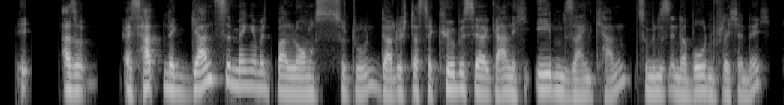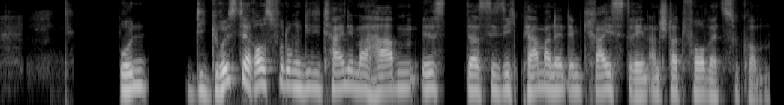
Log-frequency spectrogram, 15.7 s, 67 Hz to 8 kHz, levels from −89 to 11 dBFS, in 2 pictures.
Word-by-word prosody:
Ja, 330 - -5 0.3
also, 135 -2 +5 0.4
es - - -1
hat 160 +1 +5
'ne 135 -5 +2
ganze 210 +8 +5
Menge 165 -2 +1
mit 150 -4 -4
Ballons 120 -2 +1
zu - - -3
tun, 125 +7 -4
dadurch, 120 -1 +1
dass 130 -2 -1
der - - -1
Kürbis 145 -1 +2
ja 125 -4 +6
gar 115 +1 0
nicht 120 -2 -3
eben 140 -3 +3
sein 110 0 -3
kann, 115 - -8
zumindest 125 0 -1
in 130 -3 -2
der 110 - 0
Bodenfläche 115 -2 0
nicht. 105 - -6 1.3
Und 150 +4 +3 0.4
die 125 -1 -7
größte 160 - +5
Herausforderung, 170 -1 +3
die 150 - -5
die 145 -1 -6
Teilnehmer 145 -2 -3
haben, 140 +4 -2
ist, 145 0 -4 0.2
dass 135 -2 0
sie 140 - -5
sich 135 +1 -6
permanent 140 0 -1
im 135 0 -4
Kreis 130 +2 -3
drehen, 110 -1 -2
anstatt 120 +1 -5
vorwärts 115 -5 -2
zu - - -13
kommen. - - -12
135 Hz, 175 wpm, -24 LUFS, 120-150 Hz, 1.3 s, ja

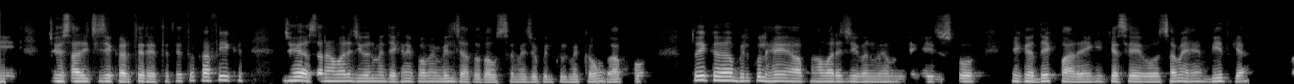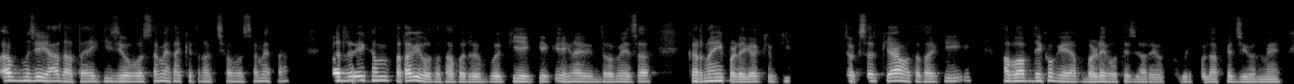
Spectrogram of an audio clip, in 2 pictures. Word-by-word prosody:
ही 135 +1 -3 0.4
जो 150 - -3
ये 145 - +3
सारी 140 0 +4
चीज़ें 140 +1 -1
करते 130 +2 +4
रहते 130 0 -2
थे, 155 - 0
तो 165 +4 -5
काफ़ी 175 +1 +2
एक 190 0 -3 0.5
जो 175 +2 +2
ये 185 - +9
असर 170 0 +4
हमारे 160 0 +2
जीवन 145 -1 -1
में 145 -1 -2
देखने 140 +1 -2
को 140 - -1
हमें 140 0 -2
मिल 140 +1 0
जाता 115 -3 -2
था 115 - +1
उस 110 -1 -5
समय। 120 -1 -4
जो 120 0 -2
बिल्कुल 120 0 -6
मैं 120 0 -3
कहूँगा 125 0 +1
आपको। 135 +3 -5 0.4
तो 195 - +2
एक 200 0 +5 0.2
बिल्कुल 165 +2 0
है 155 +1 +2
आप 140 -1 +1
हमारे 135 0 +1
जीवन 130 -1 -2
में 125 0 -3
हम 130 0 -5
देखिए 125 0 -6
जिसको 135 +3 -1 0.4
एक 145 0 -2
देख 150 +2 +2
पा 135 -2 +4
रहे 125 0 +1
हैं 130 - -2
कि 135 - -6
कैसे 135 0 +2
वो 125 0 +1
समय 140 +1 -1
बीत 150 +2 -1
गया। 135 +1 +1 0.5
अब 180 0 +6
मुझे 175 0 +2
याद 155 -1 +2
आता 130 0 0
है 135 +1 0
कि 145 +2 -7
जो 135 0 +1
वो 135 0 +1
समय 155 +4 -2
था 145 - 0
कितना 135 -1 -7
अच्छा 135 +1 -7
वो 130 0 -4
समय 140 +3 -5
था। 145 +1 -10 0.5
पर 180 +1 +7
एक 195 0 +1
हम 190 0 +2
पता 170 - +5
भी 185 - +6
होता 130 -4 +1
था 125 - +1
पर 125 0 0
कि 140 - -3
एक-एक 130 0 -4
एक 140 -3 -1
ना 135 - 0
एक 130 - 0
दिन 125 - -8
तो 125 0 -1
हमेशा 130 +2 -1 0.4
करना 145 +2 +2
ही 170 - +4
पड़ेगा 130 -1 +3
क्योंकि 130 +2 -9 0.6
अक्सर 160 - 0
क्या 165 +1 +5
होता 145 -5 +2
था 130 0 0
कि 155 +6 -7 0.4
अब 155 0 +4
आप 160 0 +6
देखोगे 160 -3 0
आप 130 0 -2
बड़े 125 +2 +2
होते 125 +1 -3
जा 120 -2 -5
रहे 115 0 -4
हो, - - -5
तो 115 - -26
बिल्कुल 120 0 -5
आपके 115 +3 -3
जीवन 115 -1 -3
में 120 0 -3
135 Hz, 245 wpm, -22 LUFS, 125-150 Hz, 0.6 s, ये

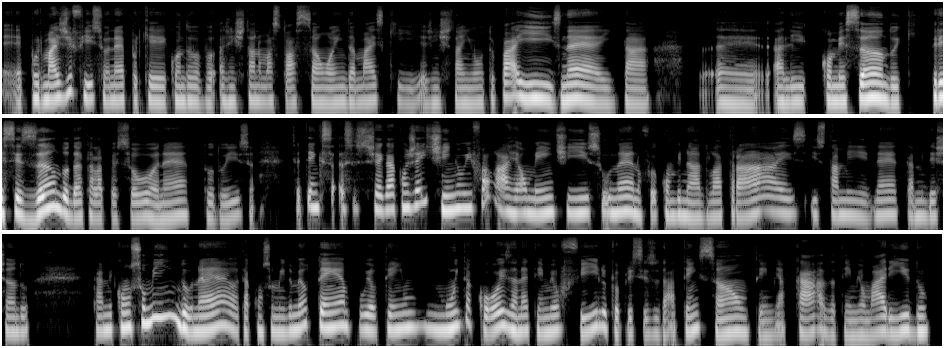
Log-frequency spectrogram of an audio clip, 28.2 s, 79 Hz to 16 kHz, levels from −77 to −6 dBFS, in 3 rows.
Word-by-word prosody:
Eh 180 -7 -10
eh, - - -5
por 165 +3 -1
mais 160 +2 +4
difícil, 170 -8 -2
né, 155 0 0
porque 150 -1 -3
quando 150 -1 -2
vo 140 +1 -6
a 150 - -5
gente 145 0 -5
tá 150 -1 -4
numa 145 0 -5
situação, 140 0 -4
ainda 145 +1 -4
mais 145 +2 -5
que 135 -1 -12
a - - -7
gente 135 0 -9
tá 140 - -4
em 135 0 -4
outro 140 +2 -8
país, 170 -3 +3
né, 155 -3 +4
e 135 0 -9
tá, 135 0 -3 0.7
eh, 135 -2 -3
ali 145 +1 -1
começando 160 +1 +5
e 145 - -1
que - - -27 0.2
precisando 180 - +6
daquela 150 -1 -2
pessoa, 140 0 -4
né, 150 +4 -2
tudo 140 -2 -8
isso, 155 +4 -7 0.4
você - - -9
tem - - +1
que - - -3
sa - - -5
s 220 - -6
chegar 210 0 +1
com 230 +2 +2
jeitinho 225 -5 +3
e 230 - +2
falar: - - -1
"Realmente 180 +1 0
isso, 180 +1 -1
né, 185 +1 +3
não 170 - 0
foi - - -6
combinado 155 -3 -3
lá 155 - -1
atrás. 175 +4 -2
Isso 165 -1 -9
tá 160 -1 -3
me, 160 -3 -4
né, 165 +1 -3
tá - - -6
me 155 0 -4
deixando 155 +1 -4 0.6
tá 165 -1 -4
me 175 +1 0
consumindo, 240 - +4
né, 180 +5 +3
e - - -6
tá 150 - -5
consumindo 160 +1 -3
o - - +2
meu 200 +5 +1
tempo, 200 -3 +2
e - - +4
eu 165 - +1
tenho 180 +2 +1 0.2
muita 185 +5 +2
coisa, 175 +1 +3
né, 165 - +1
tem 155 -3 -6
meu 165 +2 +1
filho 180 +3 -2
que - - -12
eu - - -6
preciso 145 0 -8
dar - - -5
atenção, 160 -3 -1
tem 130 0 -8
minha - - -8
casa, 150 -1 -2
tem 135 -1 -8
meu 135 +1 -4
marido. 160 +3 0
160 Hz, 195 wpm, -24 LUFS, 145-180 Hz, 0.7 s, precisando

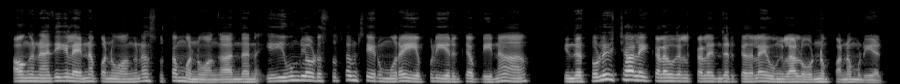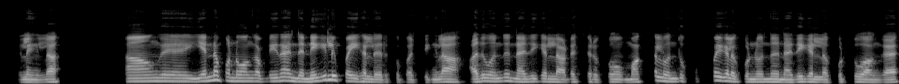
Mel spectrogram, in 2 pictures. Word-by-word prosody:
அவுங்க 155 +1 +3
நதிகள 165 +2 +2
என்ன 150 +2 +1
பண்ணுவாங்கன்னா, 135 +2 -1
சுத்தம் 160 +3 -3
பண்ணுவாங்க. 115 -3 0
அந்த 120 +1 0 0.4
இவுங்களோட 185 0 +2
சுத்தம் 190 +4 -3
செய்ற 165 -4 0
முறை 145 +4 +3
எப்பிடி 140 +3 -4
இருக்குது 130 +2 -2
அப்டின்னா, 125 +5 -1 0.6
இந்த 140 +1 +3
தொழிற்சாலை 215 +1 +4
களவுகள் 155 -2 +1
கலந்துக்கிறதெல்லாம் 140 0 0
இவுங்களால 125 -1 +3
ஒன்னும் 125 0 -1
பண்ண 110 +1 -1
முடியாது 100 -3 -3 0.4
இல்லேங்களா! 115 +1 +1 0.8
அவுங்க 145 +2 +2 0.4
என்ன 180 +5 +1
பண்ணுவாங்க 150 -3 -1
அப்டின்னா, 150 +5 0
இந்த 140 -2 +2
நெகிழிப் 200 +7 +3
பைகள் 135 -5 +2
இருக்கு 110 0 -14
பார்த்தீங்களா? 115 +3 -1 0.3
அது 135 - +1
வந்து 145 +3 -2
நதிகள்ல 125 -2 0
அடச்சிருக்கும். 120 -1 -6
மக்கள் 130 +6 -2
வந்து 135 +2 -3
குப்பைகள 165 -7 0
கொண்டு 120 -1 -1
வந்து 125 0 +1
நதிகள்ல 115 -1 +1
கொட்டுவாங்க. 110 -2 -3
135 Hz, 145 wpm, -24 LUFS, 120-155 Hz, 0.8 s, தொழிற்சாலை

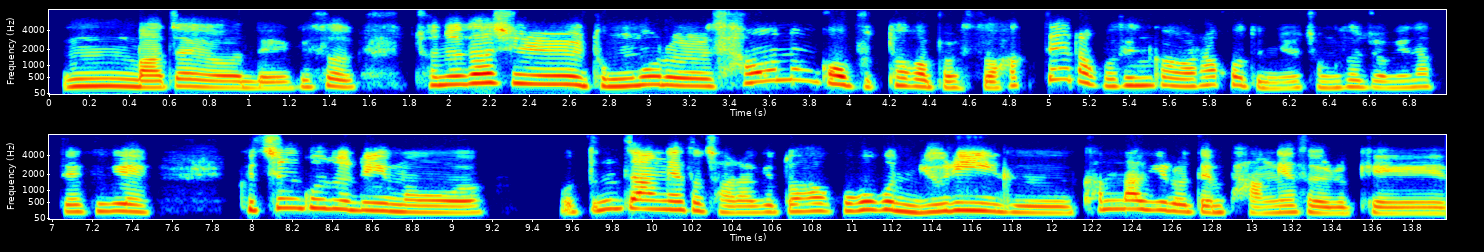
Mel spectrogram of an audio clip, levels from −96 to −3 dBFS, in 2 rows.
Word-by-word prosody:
음 220 +1 +2
맞아요. 190 -1 +1
네. 170 -1 -4
그래서 195 +2 -3 0.3
저는 260 +2 +2
사실 290 -4 +6
동물을 225 +1 +2
사 305 - -3
오는 390 +1 -2
것부터가 230 -5 +2
벌써 175 -1 -4
학대라고 280 - -3
생각을 235 -2 -1
하거든요 195 -10 -5
정서적인 180 0 -7
학대. 205 0 -6
그게 215 -1 -1 0.4
그 - - -2
친구들이 285 -5 +1
뭐 185 -2 0 0.4
뭐 - - -8
뜬장에서 275 -2 +2
자라기도 190 0 -4
하고 225 +1 -2
혹은 255 -6 +3
유리 225 +3 +4
그 180 -3 -3
칸막이로 275 -6 0
된 185 -1 -2
방에서 185 +1 -3
이렇게 165 -1 -2
220 Hz, 325 characters per minute, -23 LUFS, 185-255 Hz, 0.4 s, 사실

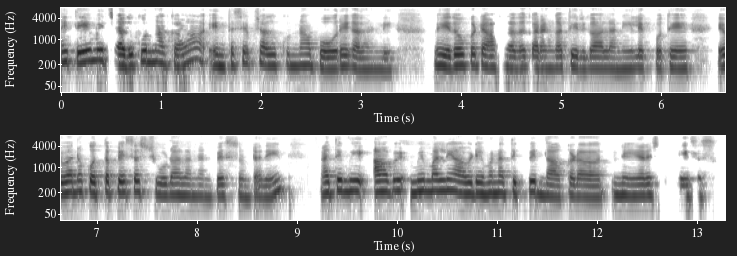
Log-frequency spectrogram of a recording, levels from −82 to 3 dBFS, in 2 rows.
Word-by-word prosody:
అయితే, 240 -1 +4
మీరు 265 -1 +3
చదువుకున్నాక, 210 +3 +3 0.4
ఎంత 185 0 0
సేపు 220 0 -4
చదువుకున్నా 195 -1 -1
బోరే 160 +2 +2
కదండీ. 155 -2 -4 0.6
ఏదో 180 +2 +4
ఒకటి 195 0 -1
ఆహ్లాదకరంగా 170 -1 -2
తిరగాలని 160 -1 -2
లేకపోతే, 165 0 -2 0.5
ఏవైనా 205 +2 +4
కొత్త 200 +1 +2
ప్లేసెస్ 205 +1 +1
చూడలని 175 -2 -2
అనిపిస్తుంటది. 160 0 -5 0.5
అయితే, 200 +3 +2
మీ 225 - +5 0.2
ఆవి 220 +2 +3 0.2
మిమ్మల్ని 225 +1 +3
ఆవిడ 195 0 +2
ఏమన్నా 195 +1 +1
తిప్పిందా, 190 -3 0
అక్కడ 165 0 -3 0.5
నియరెస్ట్ 170 +1 -2
ప్లేసెస్? 165 +1 -6
180 Hz, 125 wpm, -23 LUFS, 165-200 Hz, 0.6 s, మీ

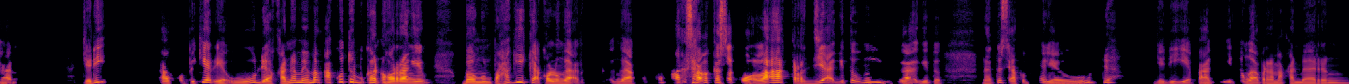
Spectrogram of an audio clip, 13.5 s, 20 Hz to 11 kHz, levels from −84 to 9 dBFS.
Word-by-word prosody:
kan. - - -5 0.7
Jadi, 310 +5 -1 0.5
aku 190 0 -1
pikir, 275 +8 0
ya 155 - -2
udah, 195 +7 0
karena 175 +9 +2
memang 245 +6 +2
aku 225 +8 -1
tuh 335 - +1
bukan 235 0 +4
orang 205 0 +8
yang 195 +1 -2 0.4
bangun 205 -1 +3
pagi, 230 +8 -1
Kak, - - +2
kalau 190 0 +2
nggak 175 - +2 0.4
nggak 170 -2 +1
ke - - -34
kepaksa 235 0 -1 0.2
ke 235 - +3
sekolah, 220 +4 +6
kerja, 200 +4 0
gitu, 220 +1 -6
enggak, 220 - -4
gitu. 165 - -9 0.5
Nah, 165 - -6
terus 250 -5 -5
aku 180 0 -3
pikir, 210 -11 -6
ya - - -5
udah. 245 - -9 0.4
Jadi, 150 +2 -9
ya, - - -13
pagi 145 -3 -6
itu - - -48
nggak 145 - 0
pernah 155 -1 -4
makan 145 - -8
bareng. 135 0 -6
200 Hz, 180 wpm, -23 LUFS, 170-240 Hz, 0.7 s, orang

